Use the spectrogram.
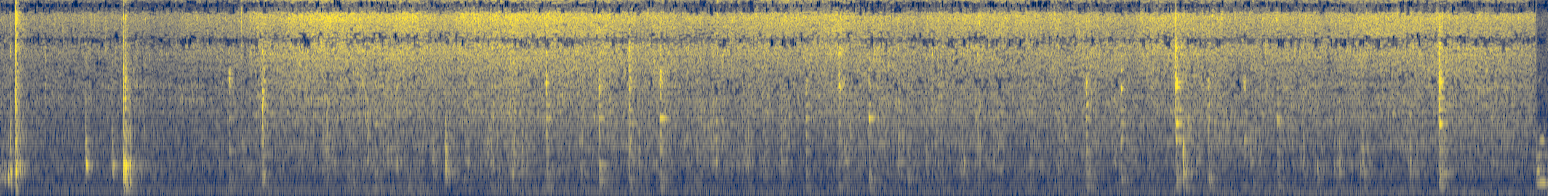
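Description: Mutton biryani masala being stirred in a pan, a steady close sizzle with frequent scraping and knocking of the spoon against the pan, continuous and without speech.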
